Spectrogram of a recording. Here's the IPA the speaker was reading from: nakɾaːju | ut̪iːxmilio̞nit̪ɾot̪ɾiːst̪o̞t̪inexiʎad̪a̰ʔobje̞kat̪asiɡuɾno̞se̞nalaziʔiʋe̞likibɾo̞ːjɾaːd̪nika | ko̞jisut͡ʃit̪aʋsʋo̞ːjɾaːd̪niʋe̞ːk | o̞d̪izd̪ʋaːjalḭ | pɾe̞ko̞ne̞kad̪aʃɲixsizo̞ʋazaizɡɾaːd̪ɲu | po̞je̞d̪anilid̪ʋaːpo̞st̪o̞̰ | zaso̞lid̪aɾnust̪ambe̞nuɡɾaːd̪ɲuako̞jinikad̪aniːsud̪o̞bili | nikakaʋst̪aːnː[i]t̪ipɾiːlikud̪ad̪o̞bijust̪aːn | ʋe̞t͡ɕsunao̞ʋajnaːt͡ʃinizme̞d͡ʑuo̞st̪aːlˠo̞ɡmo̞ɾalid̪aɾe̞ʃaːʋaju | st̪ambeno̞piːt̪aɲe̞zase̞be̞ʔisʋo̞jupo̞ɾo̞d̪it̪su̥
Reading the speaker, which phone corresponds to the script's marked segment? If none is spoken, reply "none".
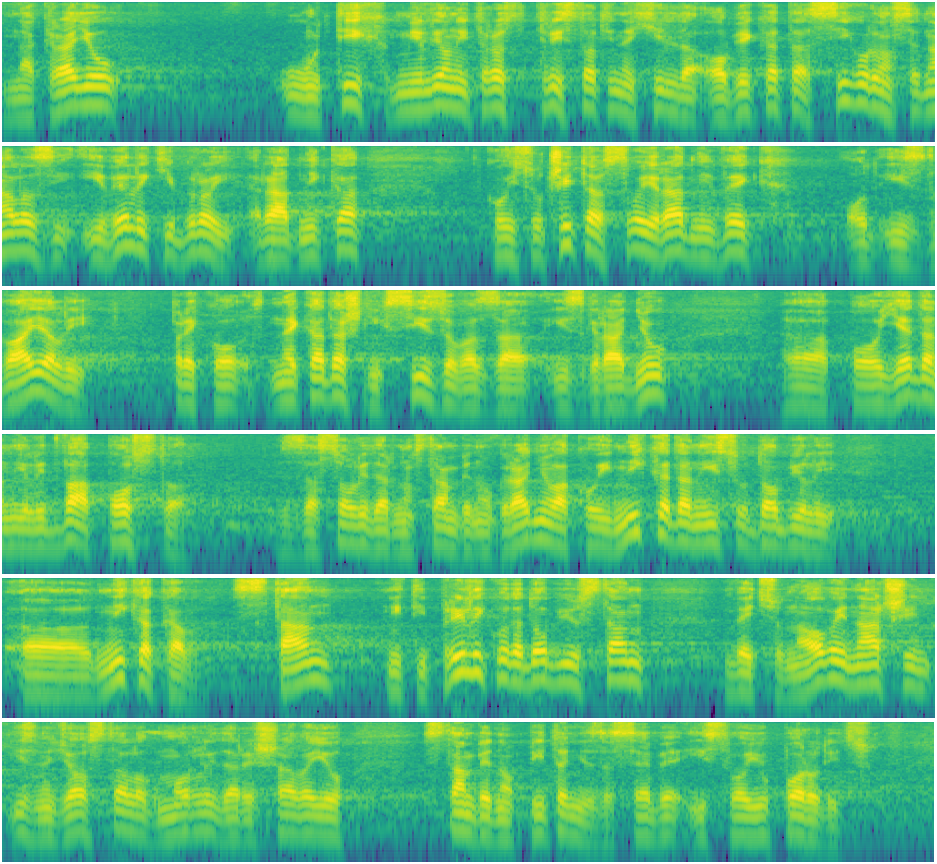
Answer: i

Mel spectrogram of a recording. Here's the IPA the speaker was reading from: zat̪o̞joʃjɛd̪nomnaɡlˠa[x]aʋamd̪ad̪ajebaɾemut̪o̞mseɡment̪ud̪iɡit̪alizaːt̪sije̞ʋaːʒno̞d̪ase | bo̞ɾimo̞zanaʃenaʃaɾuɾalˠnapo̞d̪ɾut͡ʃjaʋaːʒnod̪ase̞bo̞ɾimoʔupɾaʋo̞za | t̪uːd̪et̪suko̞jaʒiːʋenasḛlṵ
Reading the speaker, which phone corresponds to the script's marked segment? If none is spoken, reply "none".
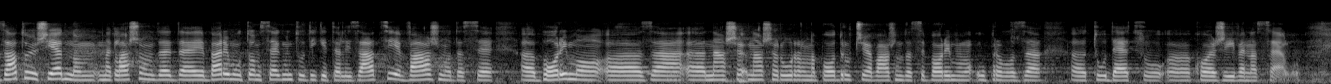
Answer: ʃ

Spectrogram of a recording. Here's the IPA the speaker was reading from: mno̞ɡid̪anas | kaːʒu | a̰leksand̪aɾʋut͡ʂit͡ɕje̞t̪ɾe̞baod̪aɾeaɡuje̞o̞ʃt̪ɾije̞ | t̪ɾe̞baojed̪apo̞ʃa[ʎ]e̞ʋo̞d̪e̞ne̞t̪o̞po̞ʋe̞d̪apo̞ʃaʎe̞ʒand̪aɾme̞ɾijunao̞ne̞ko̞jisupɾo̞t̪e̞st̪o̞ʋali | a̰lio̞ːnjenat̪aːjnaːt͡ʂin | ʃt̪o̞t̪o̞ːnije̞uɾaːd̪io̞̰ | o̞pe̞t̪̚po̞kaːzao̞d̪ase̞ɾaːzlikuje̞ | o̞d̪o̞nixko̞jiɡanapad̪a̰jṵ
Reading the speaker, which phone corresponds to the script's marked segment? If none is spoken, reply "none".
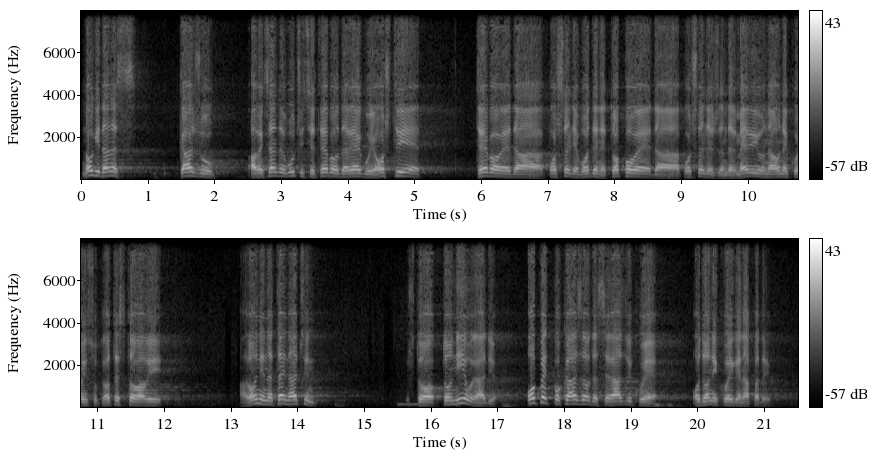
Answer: ʎ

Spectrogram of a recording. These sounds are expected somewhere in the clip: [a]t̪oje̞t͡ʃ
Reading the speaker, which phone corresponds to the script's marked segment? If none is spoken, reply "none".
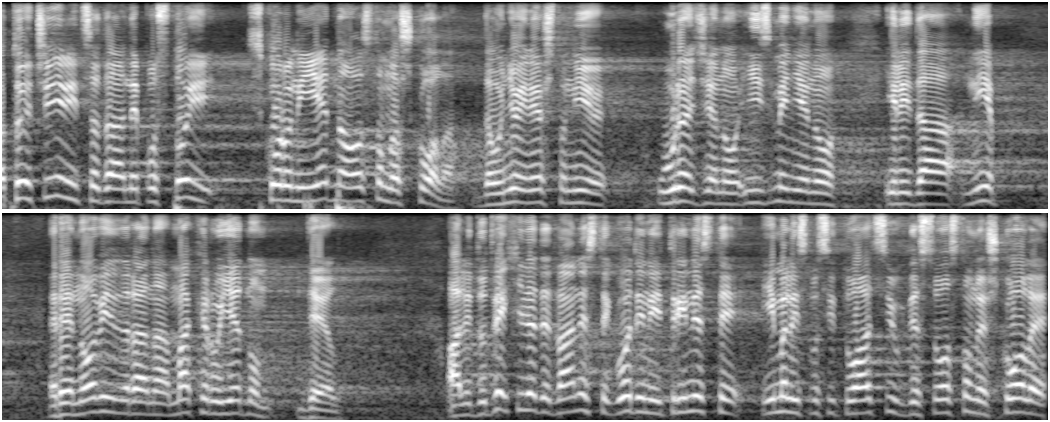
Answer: a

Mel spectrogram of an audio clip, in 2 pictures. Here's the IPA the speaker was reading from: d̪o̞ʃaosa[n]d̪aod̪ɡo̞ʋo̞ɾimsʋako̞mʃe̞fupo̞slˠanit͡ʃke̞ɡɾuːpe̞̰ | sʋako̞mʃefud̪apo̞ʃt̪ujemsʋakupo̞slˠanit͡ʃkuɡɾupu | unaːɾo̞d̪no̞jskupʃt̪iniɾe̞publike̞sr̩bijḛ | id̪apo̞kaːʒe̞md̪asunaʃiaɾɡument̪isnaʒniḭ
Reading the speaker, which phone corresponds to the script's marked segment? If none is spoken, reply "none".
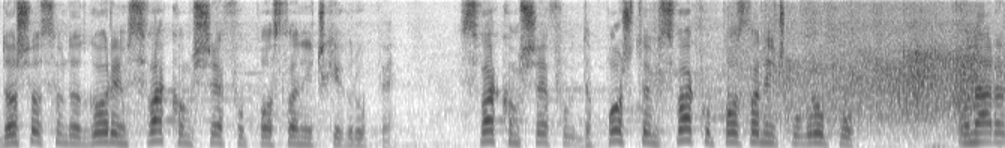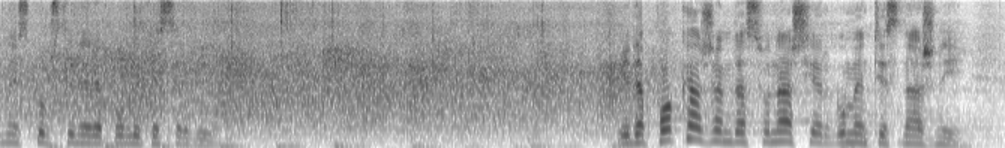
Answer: m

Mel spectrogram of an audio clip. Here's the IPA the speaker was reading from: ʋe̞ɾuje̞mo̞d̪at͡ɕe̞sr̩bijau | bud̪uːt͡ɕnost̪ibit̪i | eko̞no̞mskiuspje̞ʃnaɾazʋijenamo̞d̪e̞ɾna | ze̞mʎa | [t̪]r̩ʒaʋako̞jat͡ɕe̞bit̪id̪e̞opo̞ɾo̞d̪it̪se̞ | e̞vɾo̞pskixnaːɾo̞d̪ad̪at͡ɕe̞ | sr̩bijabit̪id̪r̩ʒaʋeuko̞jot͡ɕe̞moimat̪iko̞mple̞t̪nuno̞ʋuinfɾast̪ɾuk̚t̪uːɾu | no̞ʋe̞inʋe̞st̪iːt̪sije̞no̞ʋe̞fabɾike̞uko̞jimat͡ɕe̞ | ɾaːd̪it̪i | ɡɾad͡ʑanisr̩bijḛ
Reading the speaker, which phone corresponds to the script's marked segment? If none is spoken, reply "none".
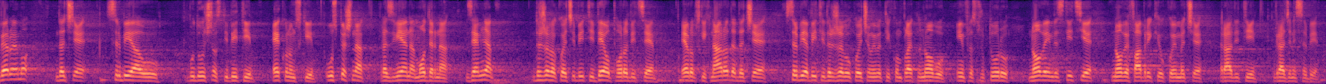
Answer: d̪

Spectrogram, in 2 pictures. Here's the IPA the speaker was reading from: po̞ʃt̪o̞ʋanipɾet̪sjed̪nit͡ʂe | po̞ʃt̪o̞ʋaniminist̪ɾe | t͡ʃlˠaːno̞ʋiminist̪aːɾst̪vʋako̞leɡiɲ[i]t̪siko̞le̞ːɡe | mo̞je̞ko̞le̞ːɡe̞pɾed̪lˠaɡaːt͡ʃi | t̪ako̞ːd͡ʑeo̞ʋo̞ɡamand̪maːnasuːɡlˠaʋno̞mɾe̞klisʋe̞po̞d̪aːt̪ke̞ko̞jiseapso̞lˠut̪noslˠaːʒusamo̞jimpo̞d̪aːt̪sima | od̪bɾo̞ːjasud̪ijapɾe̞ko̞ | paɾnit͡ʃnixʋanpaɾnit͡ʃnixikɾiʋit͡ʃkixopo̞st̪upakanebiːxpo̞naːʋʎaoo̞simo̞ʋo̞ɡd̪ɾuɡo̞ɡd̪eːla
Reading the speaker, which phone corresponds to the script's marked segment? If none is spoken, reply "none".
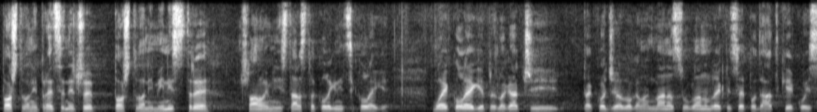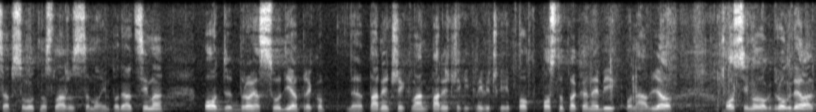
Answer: i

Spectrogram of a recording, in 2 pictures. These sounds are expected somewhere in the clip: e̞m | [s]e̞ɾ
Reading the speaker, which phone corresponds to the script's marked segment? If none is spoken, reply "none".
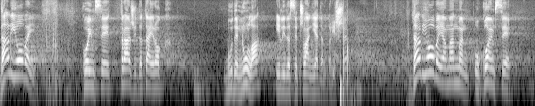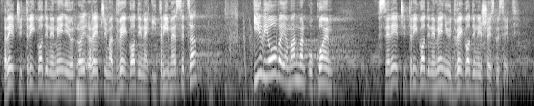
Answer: s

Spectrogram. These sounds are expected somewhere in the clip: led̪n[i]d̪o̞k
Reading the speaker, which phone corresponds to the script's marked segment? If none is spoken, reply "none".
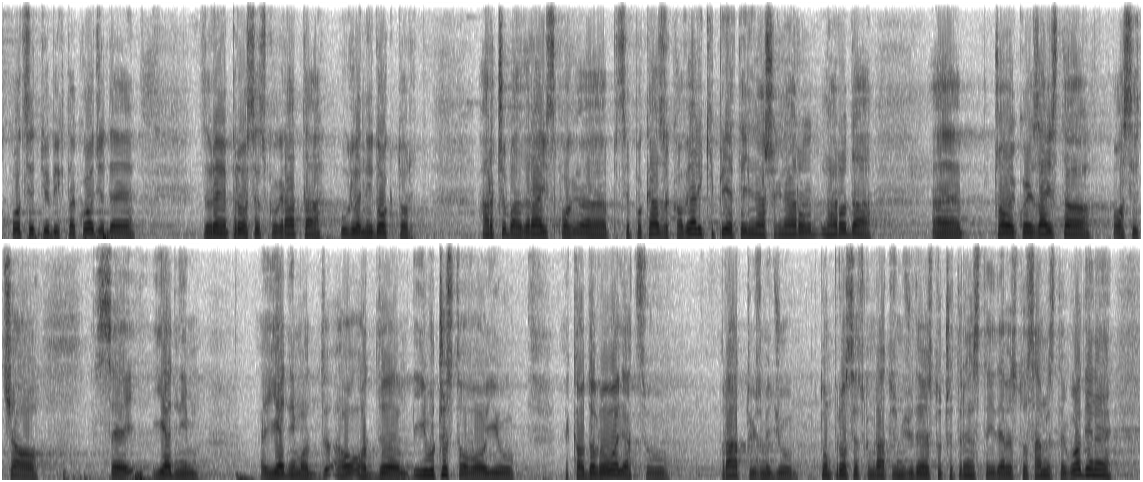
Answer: i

